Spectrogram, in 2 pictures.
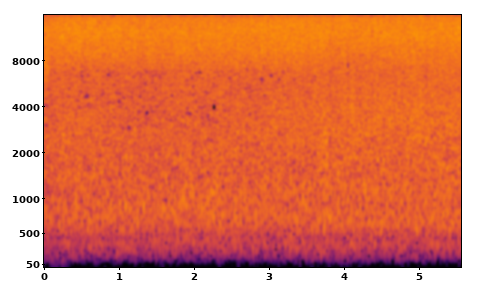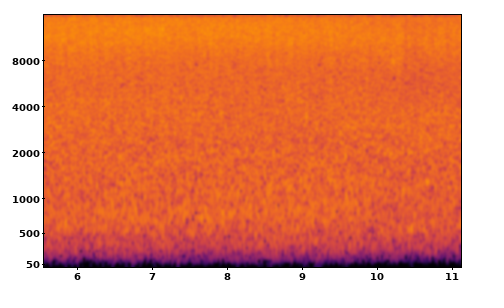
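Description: Shallow, rocky mountain stream rushing over stones and cobbles in a steady white-water rush.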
